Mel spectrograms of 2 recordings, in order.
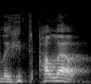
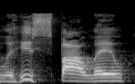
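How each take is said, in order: First: The word has a t sound before "palel". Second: The word has an s sound before "palel".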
